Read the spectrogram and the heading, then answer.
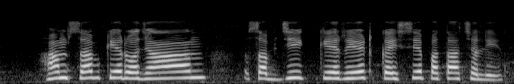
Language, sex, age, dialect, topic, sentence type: Magahi, male, 18-24, Western, agriculture, question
